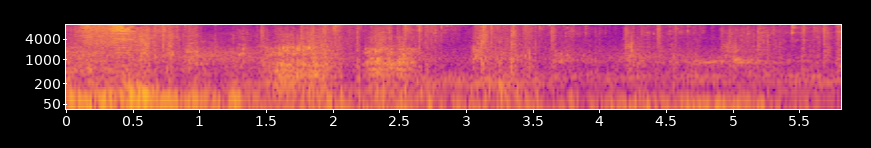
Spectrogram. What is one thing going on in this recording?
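A large beast's heavy footsteps thud as it runs over the ground.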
